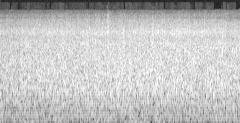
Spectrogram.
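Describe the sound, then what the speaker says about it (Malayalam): Water runs over small rocks in a stream flowing through a house yard at Panayam, a steady, dense, close rushing hiss with no pauses and no voices. "ചെറിയൊരു കുഞ്ഞൊരു പാറക്കെട്ടിന്നൊക്കെ വെള്ളം ഇങ്ങനെ ഒഴുകി വരുന്ന നല്ല ഭംഗിയുള്ള സ്ഥലം"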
